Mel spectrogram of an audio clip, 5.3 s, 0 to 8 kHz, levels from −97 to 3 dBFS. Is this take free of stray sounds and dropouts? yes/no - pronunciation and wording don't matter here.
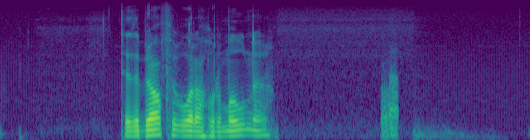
no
